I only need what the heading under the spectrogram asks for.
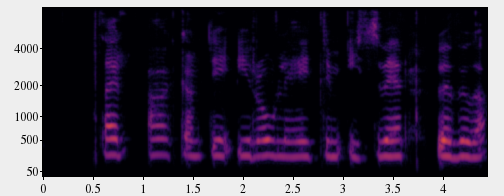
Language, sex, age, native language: Icelandic, male, 11, Icelandic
